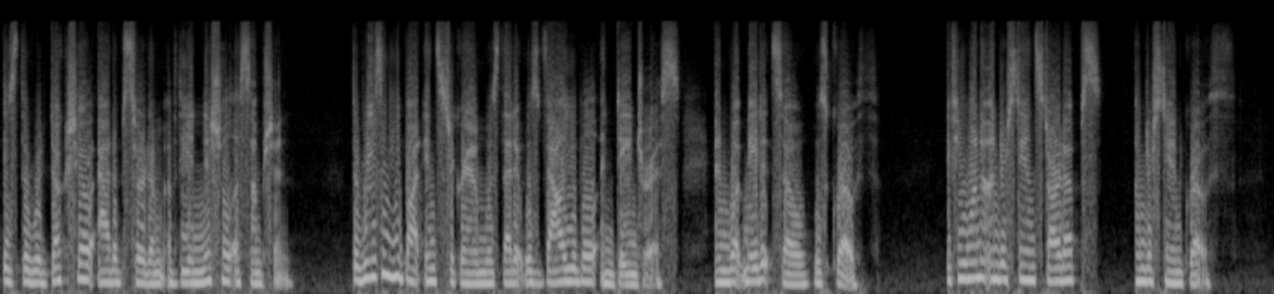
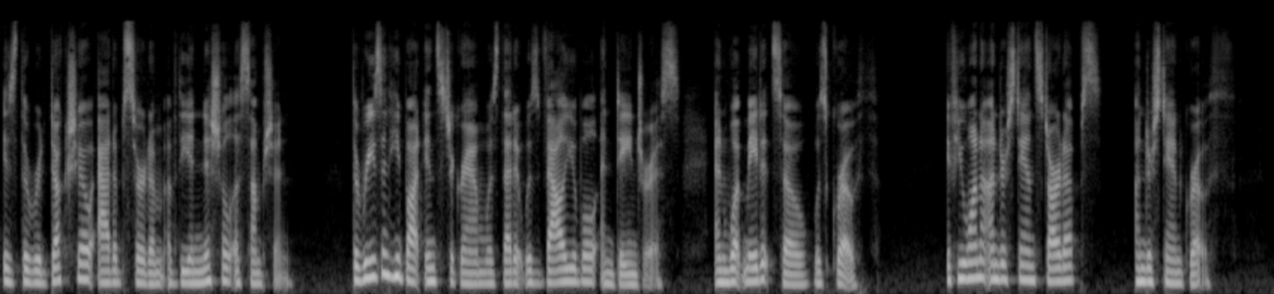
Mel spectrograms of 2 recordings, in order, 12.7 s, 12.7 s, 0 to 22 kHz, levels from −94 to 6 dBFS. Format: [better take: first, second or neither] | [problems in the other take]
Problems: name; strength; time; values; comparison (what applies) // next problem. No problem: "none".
second | distortion; heavy; 6 dB below the speech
